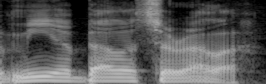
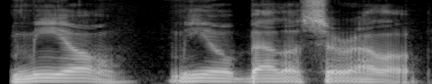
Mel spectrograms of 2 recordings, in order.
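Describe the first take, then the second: First: "Mia Bella Sorella" with every word ending in "ah"; Italian feminine endings. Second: "Mio Bella Sorello" with "oh" closing Mio and Sorello; Italian O endings. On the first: Streamer trying Italian on a viewer, "Mia Bella Sorella" with A endings. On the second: Streamer correcting his own Italian, "Mio Bella Sorello" with O endings. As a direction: say "Mio Bella Sorello", swapping final A for O on first and last words. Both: Shown as a demonstration. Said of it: "I think I have to say it like that".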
